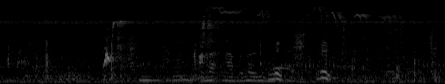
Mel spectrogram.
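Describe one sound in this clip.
A baby monkey squeaks and whimpers.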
